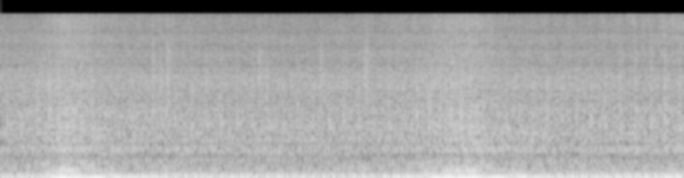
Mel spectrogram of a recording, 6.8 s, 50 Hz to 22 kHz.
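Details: 996 engine at idle: low rhythmic knock about three or four per second, plus two heavier thumps. Source of the knock unclear.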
